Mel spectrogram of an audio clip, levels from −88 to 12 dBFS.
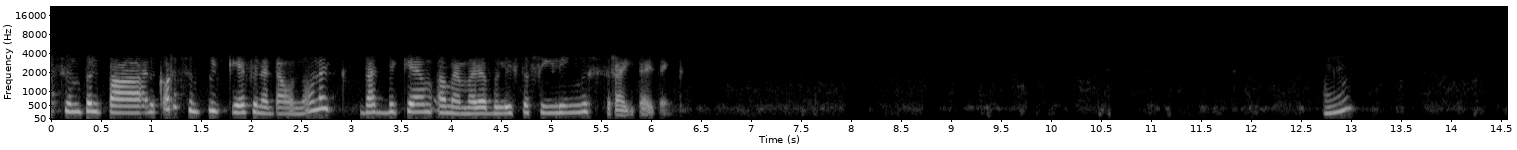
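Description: The speech has passed through a G.729 codec, its sound pointing to roughly 8 kbit/s, limited to about 200 Hz to 3.6 kHz, giving plainly audible rough, synthetic coloration. At 0.88 to 0.97 s, VoIP packet loss concealed by the speech codec, likely one lost 20 ms packet, leaves a stretched, fading sound that stays weak or distorted briefly afterwards.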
